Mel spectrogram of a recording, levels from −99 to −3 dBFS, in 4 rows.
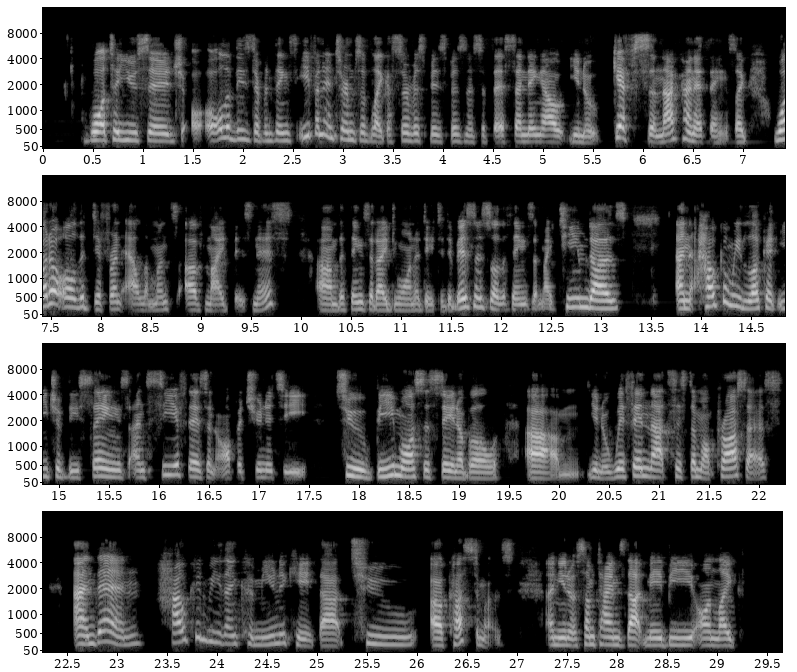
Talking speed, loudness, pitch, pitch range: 205 wpm, -31 LUFS, 200 Hz, 180-235 Hz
